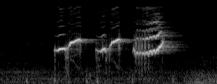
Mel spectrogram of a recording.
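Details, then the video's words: Cockatiel being trained to sing and talk gives a short clear whistled phrase: two rising slurred notes, then a longer wavering whistle that ends in an upward sweep, heard in a quiet room. "تعليم طائر الكوكتيل الكلام والغناء"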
